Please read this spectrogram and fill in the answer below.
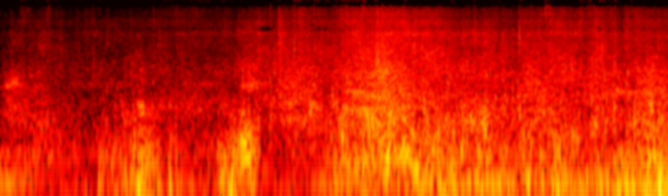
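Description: Wind buffeting the microphone over small waves washing onto a sandy shore, the rush swelling about halfway through.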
